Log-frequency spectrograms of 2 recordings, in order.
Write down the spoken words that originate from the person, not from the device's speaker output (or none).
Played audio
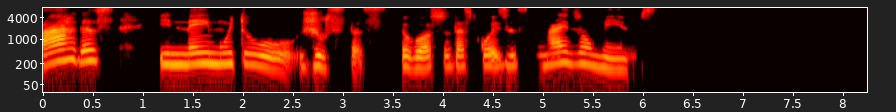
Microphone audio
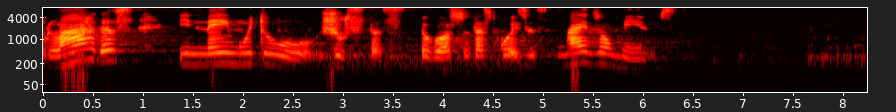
none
